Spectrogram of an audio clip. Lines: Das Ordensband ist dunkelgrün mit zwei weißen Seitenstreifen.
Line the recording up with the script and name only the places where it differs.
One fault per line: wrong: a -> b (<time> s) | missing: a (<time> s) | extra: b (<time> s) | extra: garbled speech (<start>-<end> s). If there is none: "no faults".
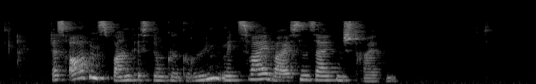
no faults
